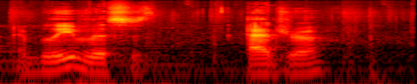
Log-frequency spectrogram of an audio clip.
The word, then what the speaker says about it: Adra: Or Adra, as everyone keeps calling it. A fine poleaxe. We'll stash that. Your reflection warps and twists in the live gleaming Adra. And yes, I know everyone's pronouncing it Adra.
